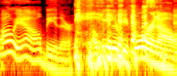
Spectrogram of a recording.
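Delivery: high, lilting, sing-song voice. Retelling how a storm-chase companion answered a call: Paul voice. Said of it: "That's a good Paul voice".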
